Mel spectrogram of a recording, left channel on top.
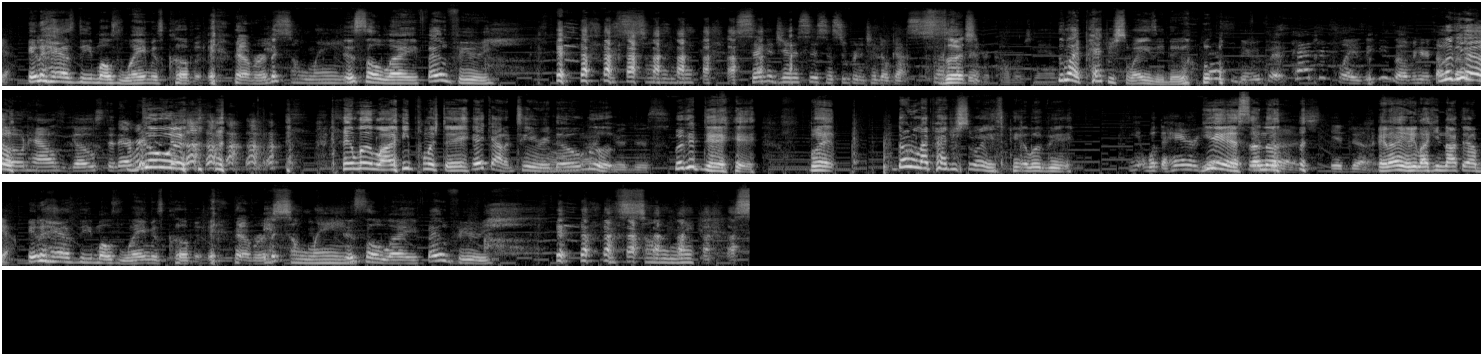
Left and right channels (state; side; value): drops out; right; at 7.5 s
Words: And it has the most lamest cover ever. It's so lame. It's so lame. Fatal Fury. It's so lame. Sega Genesis and Super Nintendo got such better covers, man. They're like Patrick Swayze, dude. This dude, Patrick Swayze, he's over here talking Look about at him. Roadhouse Ghost and everything. It looked like he punched the heck out of Terry, dude. Oh my Look. goodness. Look at that. But don't look like Patrick Swayze a little bit. Yeah, with the hair, Yes, I it know. does. It does. And I like he knocked out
